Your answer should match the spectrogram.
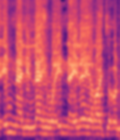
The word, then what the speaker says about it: Inna lillahi wa inna ilayhi raji'un: when somebody passed away, instead of saying Inna lillahi wa inna ilayhi raji'un, they start with Kalu Inna lillahi wa inna ilayhi raji'un. No, is that the right way to say it? It is Inna lillahi wa inna ilayhi raji'un. If they want to add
